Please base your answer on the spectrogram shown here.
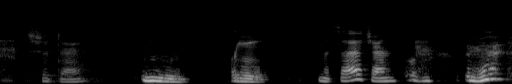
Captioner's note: Solent gulping liquor; Solent groans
